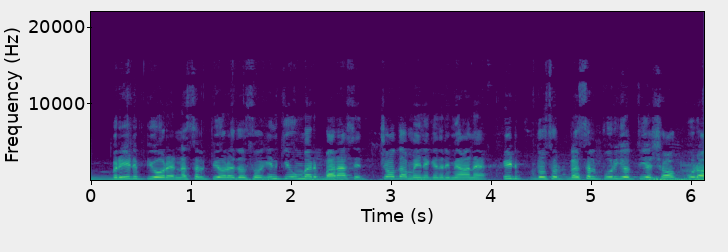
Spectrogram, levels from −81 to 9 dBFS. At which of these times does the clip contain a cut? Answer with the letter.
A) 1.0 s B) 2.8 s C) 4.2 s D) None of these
C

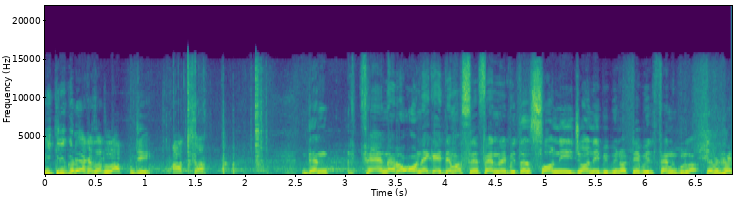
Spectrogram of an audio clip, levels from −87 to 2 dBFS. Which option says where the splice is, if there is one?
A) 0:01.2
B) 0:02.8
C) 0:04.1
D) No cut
D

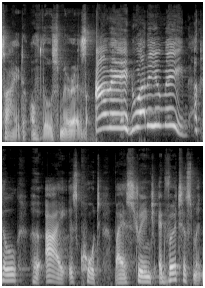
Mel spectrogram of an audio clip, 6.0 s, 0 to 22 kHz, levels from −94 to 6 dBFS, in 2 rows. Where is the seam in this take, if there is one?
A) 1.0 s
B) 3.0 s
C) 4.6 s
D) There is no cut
B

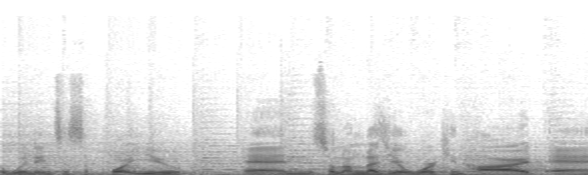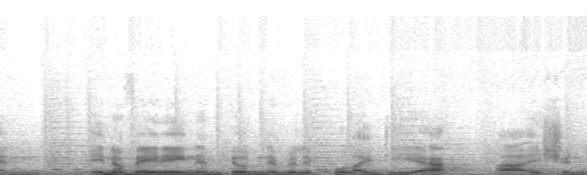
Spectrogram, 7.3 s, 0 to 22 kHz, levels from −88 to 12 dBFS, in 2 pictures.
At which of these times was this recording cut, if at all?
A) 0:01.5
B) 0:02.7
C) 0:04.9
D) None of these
D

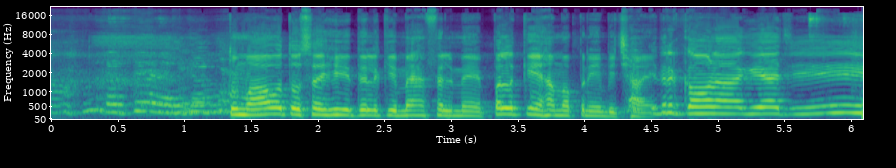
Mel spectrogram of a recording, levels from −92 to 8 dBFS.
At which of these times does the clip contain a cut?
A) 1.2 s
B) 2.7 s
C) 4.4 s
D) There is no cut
C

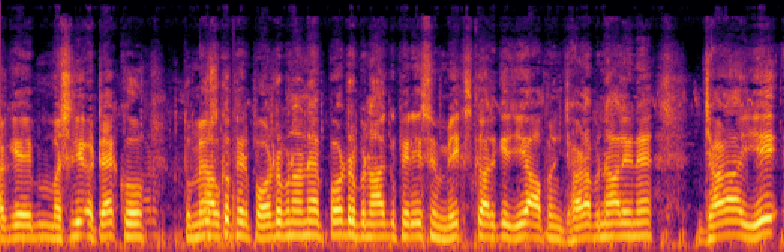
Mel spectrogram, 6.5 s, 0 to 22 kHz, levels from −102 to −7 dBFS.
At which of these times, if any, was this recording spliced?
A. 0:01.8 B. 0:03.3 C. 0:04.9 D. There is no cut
A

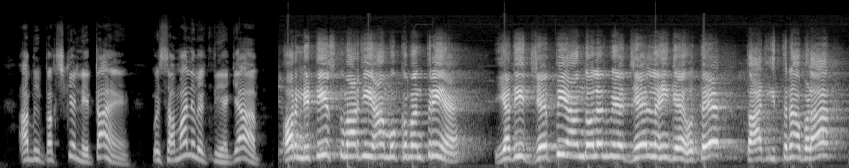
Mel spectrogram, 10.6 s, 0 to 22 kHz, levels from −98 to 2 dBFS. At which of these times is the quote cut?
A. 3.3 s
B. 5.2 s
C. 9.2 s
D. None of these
A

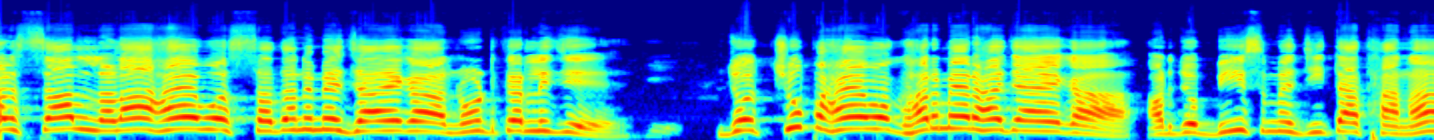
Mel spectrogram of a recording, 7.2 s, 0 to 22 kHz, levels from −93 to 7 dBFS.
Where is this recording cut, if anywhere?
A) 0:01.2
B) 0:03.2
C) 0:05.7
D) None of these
D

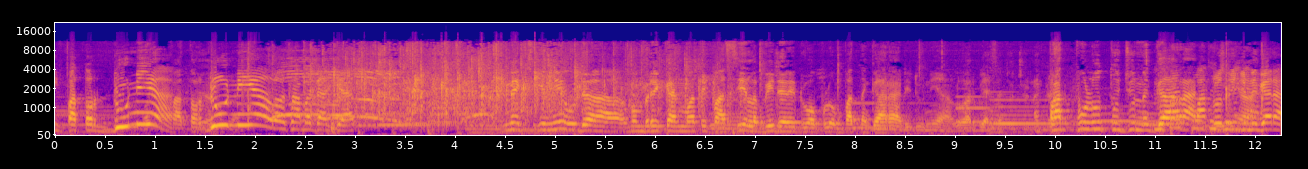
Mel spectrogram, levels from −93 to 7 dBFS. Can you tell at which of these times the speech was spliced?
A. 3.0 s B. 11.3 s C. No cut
C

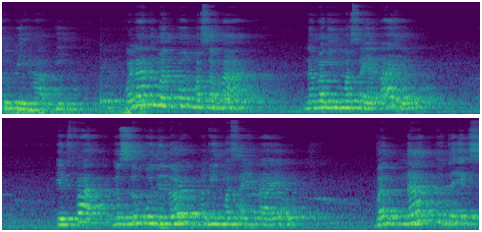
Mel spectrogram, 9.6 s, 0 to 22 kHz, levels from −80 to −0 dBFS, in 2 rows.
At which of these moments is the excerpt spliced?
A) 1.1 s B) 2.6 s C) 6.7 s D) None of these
A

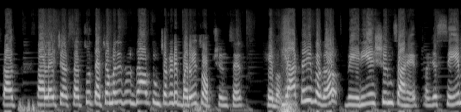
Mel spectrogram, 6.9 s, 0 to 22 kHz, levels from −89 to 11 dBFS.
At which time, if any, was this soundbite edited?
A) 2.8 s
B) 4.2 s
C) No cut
B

